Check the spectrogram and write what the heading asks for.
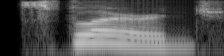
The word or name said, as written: splurge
